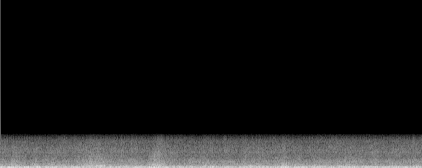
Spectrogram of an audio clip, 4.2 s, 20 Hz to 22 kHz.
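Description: Running noise of a DR1A diesel multiple unit under way, heard inside the passenger saloon: a steady low drone with even rail rumble.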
